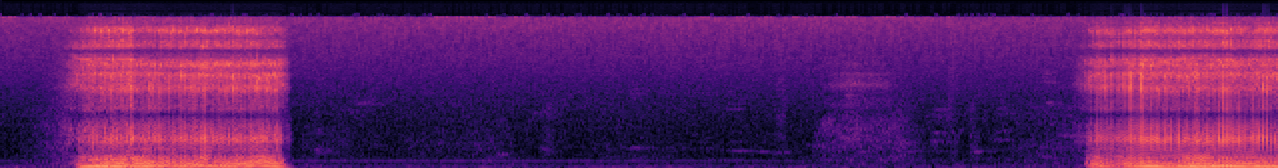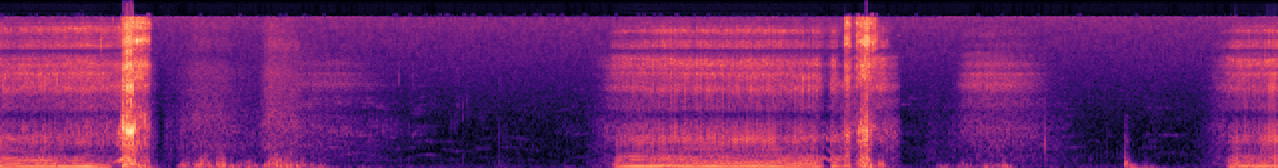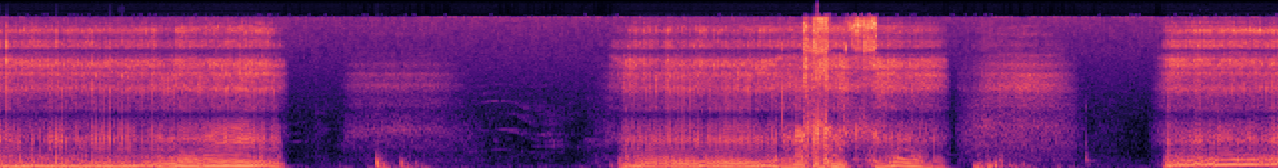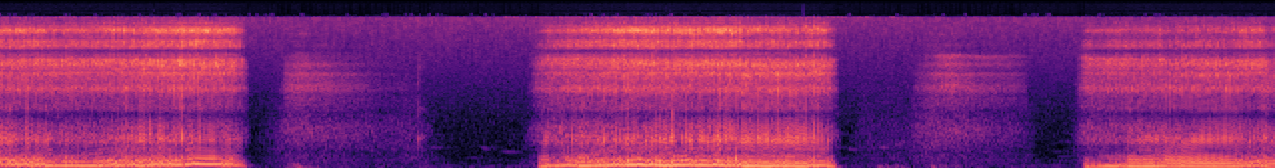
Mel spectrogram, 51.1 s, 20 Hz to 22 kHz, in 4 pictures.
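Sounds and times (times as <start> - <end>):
person snoring loudly: 0.6 - 3.0, 10.8 - 16.3, 18.8 - 21.8, 24.9 - 29.9, 31.6 - 36.2, 37.1 - 41.6, 43.6 - 46.8, 49.1 - 51.0
quiet breath: 7.3 - 10.8, 12.8 - 19.3, 20.0 - 31.9, 32.8 - 37.8, 40.6 - 43.9, 46.5 - 51.0.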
